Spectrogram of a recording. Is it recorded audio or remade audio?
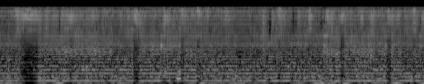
remade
